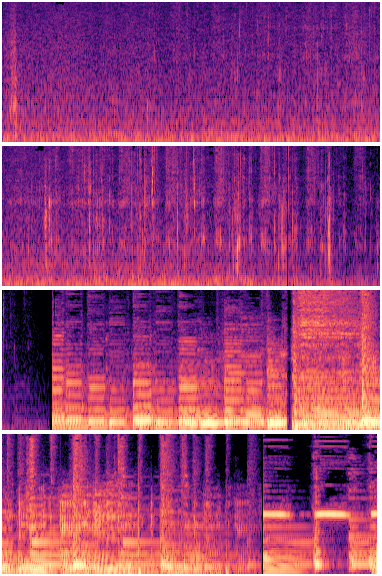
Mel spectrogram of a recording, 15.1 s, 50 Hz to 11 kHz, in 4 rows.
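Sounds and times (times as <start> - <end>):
low steady hum: 0.0 - 8.0
dog chewing paper: 0.9 - 8.0
guitar music: 8.1 - 14.4.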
